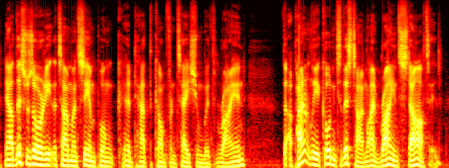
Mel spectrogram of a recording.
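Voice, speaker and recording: A man with a fairly low voice co-hosts a wrestling podcast. He reads through news notes and comments on them conversationally. The sound is dry, with hardly any room in it. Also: lively intonation, fast, no room sound. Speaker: podcast co-host. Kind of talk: reading out a wrestling news timeline and discussing it.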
